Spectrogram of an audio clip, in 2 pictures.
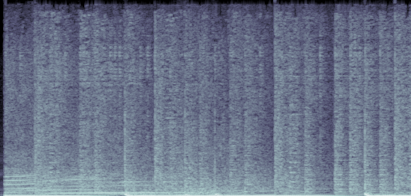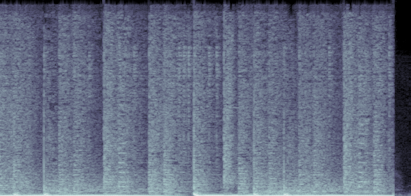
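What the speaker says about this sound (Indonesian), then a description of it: "Widih, ini ada mobil sport." A small toy sports car makes loud racing engine sounds with repeated sharp tire squeals. The revs climb and drop over and over, broken by brief pauses.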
